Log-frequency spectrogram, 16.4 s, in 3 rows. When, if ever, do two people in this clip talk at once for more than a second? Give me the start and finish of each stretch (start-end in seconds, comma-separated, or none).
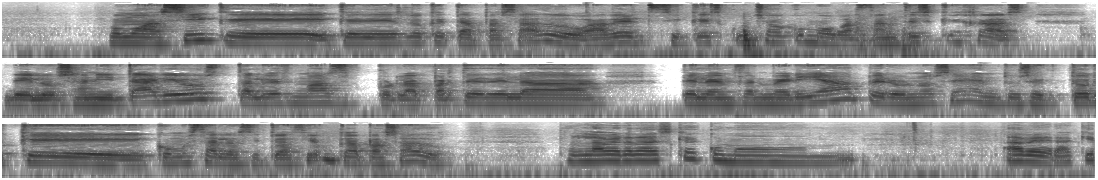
none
